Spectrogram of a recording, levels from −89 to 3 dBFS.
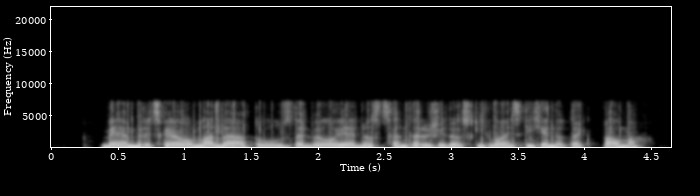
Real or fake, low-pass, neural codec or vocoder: fake; 7.2 kHz; codec, 16 kHz, 4.8 kbps, FACodec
